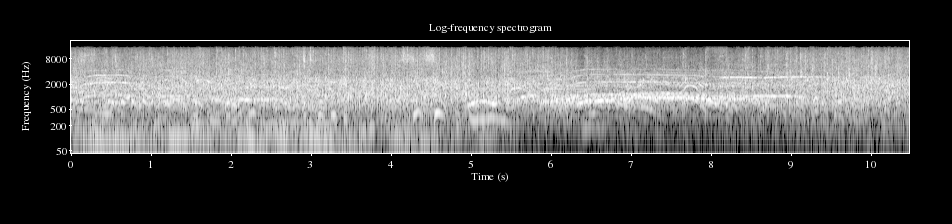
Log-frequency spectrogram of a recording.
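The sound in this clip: Sustained, loud audience applause with cheering voices mixed in as Leonard Nimoy is welcomed, a dense and steady wash of clapping that holds for the whole stretch.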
